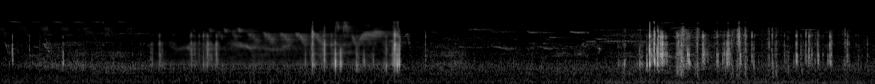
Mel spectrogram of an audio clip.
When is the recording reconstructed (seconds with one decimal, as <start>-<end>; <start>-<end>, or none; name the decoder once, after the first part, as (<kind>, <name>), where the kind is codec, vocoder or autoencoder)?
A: 1.5-4.0 (vocoder, Vocos)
